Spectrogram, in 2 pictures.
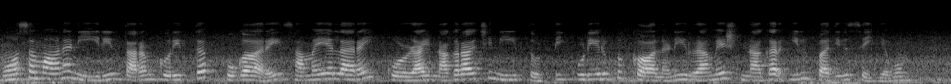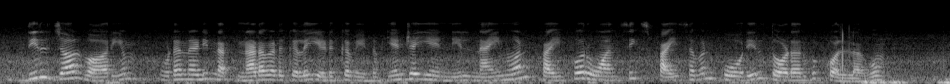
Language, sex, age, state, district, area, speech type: Tamil, female, 30-45, Tamil Nadu, Vellore, urban, read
